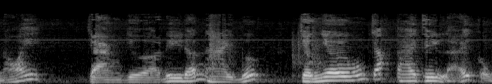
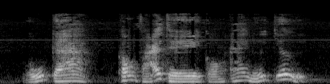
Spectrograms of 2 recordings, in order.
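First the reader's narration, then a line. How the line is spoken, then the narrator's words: Forced cheerful laugh. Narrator (Vietnamese): Thủy Tấn Hạo cố cười lớn hơn vui vẻ nói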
